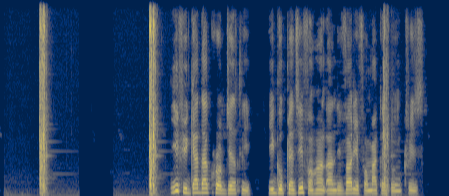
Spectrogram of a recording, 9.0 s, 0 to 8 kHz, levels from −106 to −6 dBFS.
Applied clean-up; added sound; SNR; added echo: neural mask model RNNoise.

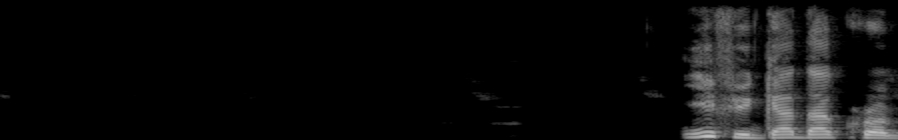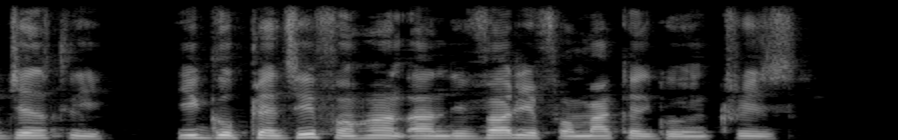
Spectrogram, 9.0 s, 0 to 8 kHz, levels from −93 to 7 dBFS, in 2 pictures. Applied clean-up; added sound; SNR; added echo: none; none; none; none.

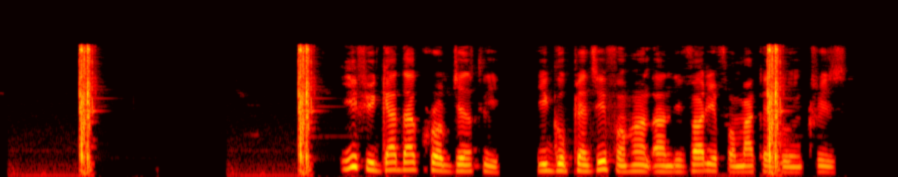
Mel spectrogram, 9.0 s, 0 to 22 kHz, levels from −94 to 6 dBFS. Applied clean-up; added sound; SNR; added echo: classical method spectral subtraction.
